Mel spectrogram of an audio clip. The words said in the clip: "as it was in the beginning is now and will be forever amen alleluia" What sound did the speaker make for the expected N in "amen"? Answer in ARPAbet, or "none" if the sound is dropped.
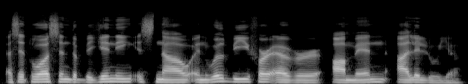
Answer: N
